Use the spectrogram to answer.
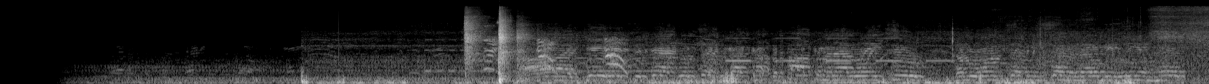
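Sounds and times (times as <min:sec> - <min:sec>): outdoor background noise: 0:00.6 - 0:12.0.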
